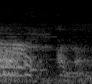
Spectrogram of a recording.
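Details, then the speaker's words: Brief, fading first cries of a newborn girl moments after an induced delivery, a very fast first birth; healthy newborn cry. "hi that was the fastest first baby i've ever delivered that was fast what did i say about you i know you're trying to cry i know there you go congratulations"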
